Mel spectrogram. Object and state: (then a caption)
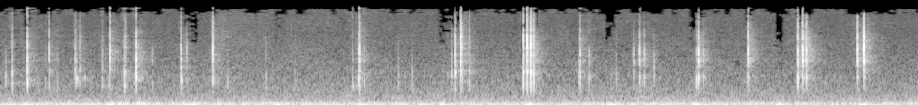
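Textured glass bottle. A small, empty, textured glass bottle with a dark cap, held in hand, is scratched with a Sharpie marker. Quick, irregular, bright scratching clicks come at an uneven pace, each dying away almost instantly over a faint steady low hum.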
